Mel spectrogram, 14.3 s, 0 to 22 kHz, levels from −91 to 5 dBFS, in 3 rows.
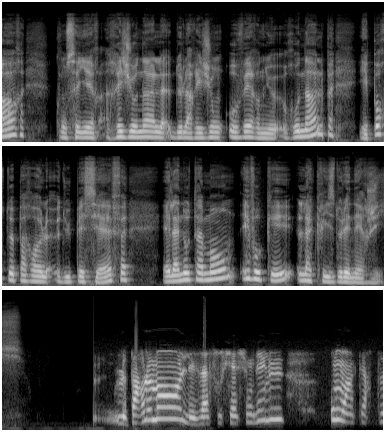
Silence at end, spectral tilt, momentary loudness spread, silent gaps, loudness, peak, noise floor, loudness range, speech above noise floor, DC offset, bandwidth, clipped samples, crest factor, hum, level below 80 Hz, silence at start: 0 s; -5 dB/octave; 13 LU; none; -22 LUFS; -4 dBFS; -72 dBFS; 3 LU; 50 dB; under 0.1%; 16 kHz; under 0.1%; 18 dB; none; -60 dBFS; 0 s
